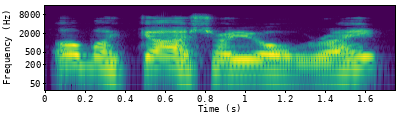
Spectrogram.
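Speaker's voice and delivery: small star finding a trapped friend, gasping; gasped. Acted. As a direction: gasp it out in alarm. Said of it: "Twink gasped".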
